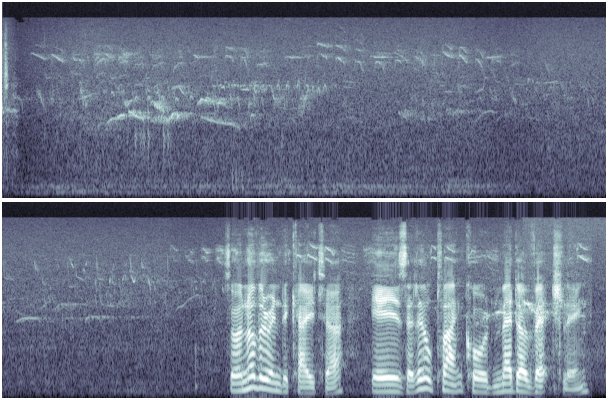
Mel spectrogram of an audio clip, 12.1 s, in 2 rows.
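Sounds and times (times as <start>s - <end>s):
faint birdsong: 0.0s - 12.0s
low background noise: 0.0s - 12.0s.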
